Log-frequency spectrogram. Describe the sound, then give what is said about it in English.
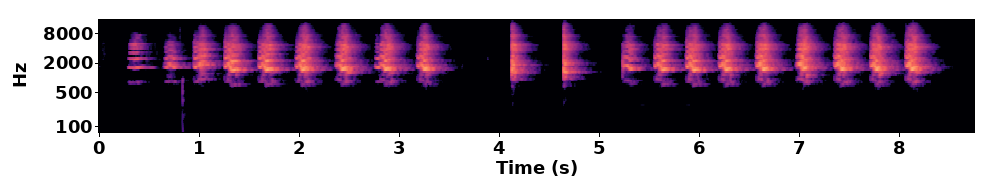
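A wooden box call, played softly for turkey hunting, yelps like a turkey in a steady run of raspy, evenly spaced notes, pausing briefly after a few strokes before another series, with no talking. “But let's just say I ripped it and a bird gobbled and he really likes the sound of this box call. I'll tone it down and this is about as far as I'll ever tone it down.”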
